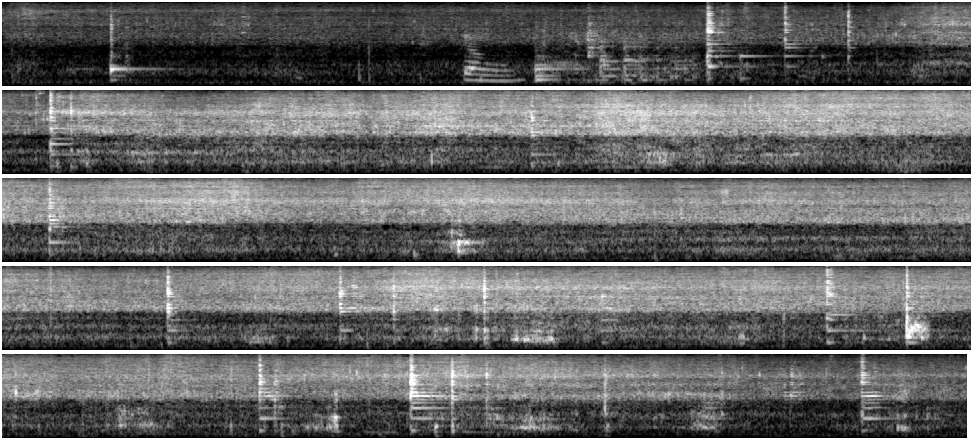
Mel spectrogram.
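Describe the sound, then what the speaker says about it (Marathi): Village chicken sizzles in a pan of fried masala while a spoon stirs it, a steady crackling fry with scraping stirs and small clinks, moderately loud and alone. "मसाला चांगला तळून घेतला आता मटण टाकून घेते"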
